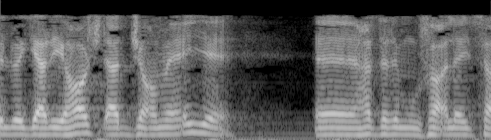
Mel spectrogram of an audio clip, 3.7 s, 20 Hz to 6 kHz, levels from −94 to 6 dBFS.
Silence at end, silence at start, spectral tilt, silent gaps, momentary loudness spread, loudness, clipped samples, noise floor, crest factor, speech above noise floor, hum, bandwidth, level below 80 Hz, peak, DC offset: 0 s; 0 s; -9.5 dB/octave; none; 7 LU; -20 LUFS; under 0.1%; -46 dBFS; 18 dB; 26 dB; none; 4.6 kHz; -50 dBFS; -2 dBFS; under 0.1%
